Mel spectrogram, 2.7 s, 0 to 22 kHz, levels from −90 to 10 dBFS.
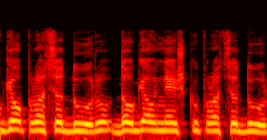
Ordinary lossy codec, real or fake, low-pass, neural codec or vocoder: Opus, 32 kbps; real; 9.9 kHz; none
